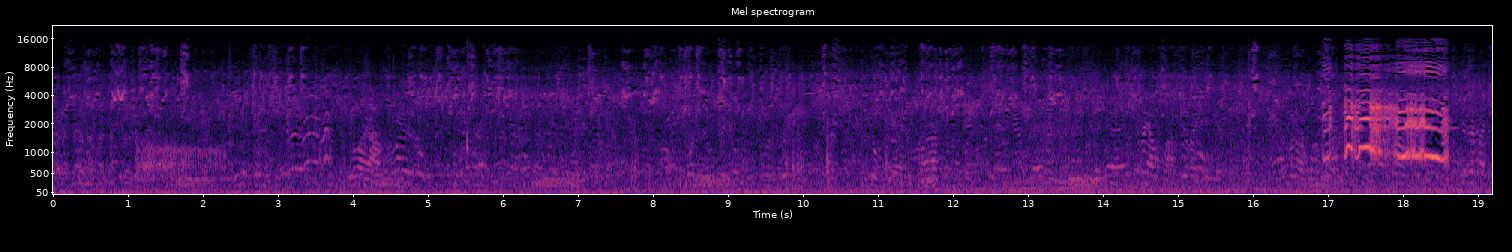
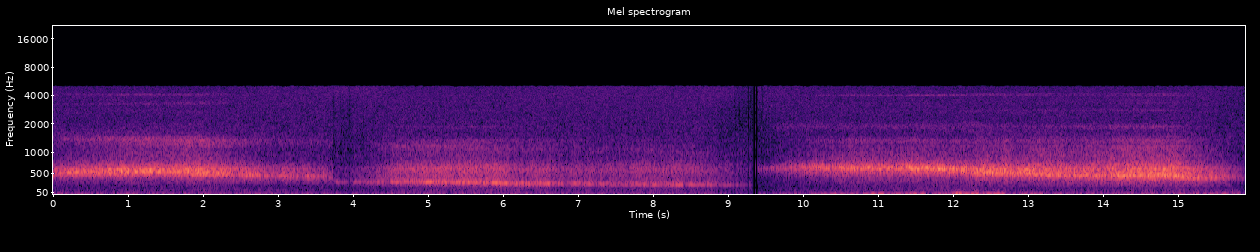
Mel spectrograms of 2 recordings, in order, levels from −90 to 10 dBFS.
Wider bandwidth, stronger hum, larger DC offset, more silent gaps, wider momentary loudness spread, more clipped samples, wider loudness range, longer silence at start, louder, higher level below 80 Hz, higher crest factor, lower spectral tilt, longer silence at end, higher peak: first, 16.5 kHz vs 5.2 kHz; neither; neither; neither; first, 21 LU vs 18 LU; neither; about the same, 16 LU vs 14 LU; about the same, 0 s vs 0 s; second, -31 LUFS vs -25 LUFS; about the same, -52 dBFS vs -56 dBFS; first, 24 dB vs 16 dB; second, -1.5 dB/octave vs -6.5 dB/octave; about the same, 0 s vs 0 s; about the same, -10 dBFS vs -10 dBFS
